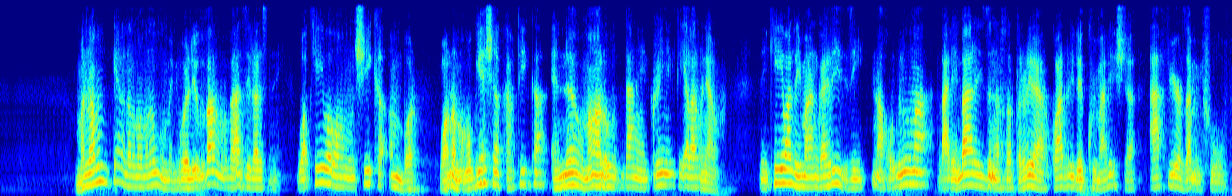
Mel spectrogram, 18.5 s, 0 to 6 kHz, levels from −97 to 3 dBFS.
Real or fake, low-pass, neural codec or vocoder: fake; 5.4 kHz; codec, 16 kHz in and 24 kHz out, 0.4 kbps, LongCat-Audio-Codec, fine tuned four codebook decoder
